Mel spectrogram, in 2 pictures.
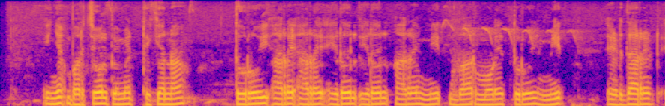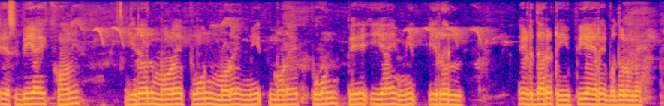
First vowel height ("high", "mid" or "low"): high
